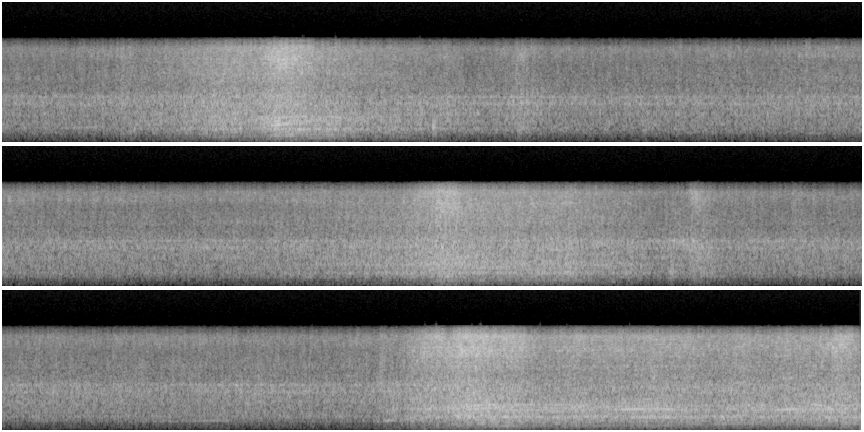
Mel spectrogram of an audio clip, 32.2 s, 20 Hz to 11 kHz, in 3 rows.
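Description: Mercedes-Benz O405N bus's six-cylinder diesel heard from inside the saloon, running steadily and rising in pitch and loudness as it accelerates three times: about three seconds in, around sixteen seconds in and near the end.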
